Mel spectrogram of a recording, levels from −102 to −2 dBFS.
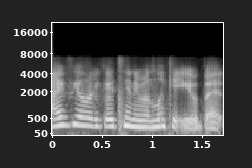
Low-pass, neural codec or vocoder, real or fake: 7.2 kHz; codec, 16 kHz, about 1 kbps, DyCAST, with the encoder's durations; fake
